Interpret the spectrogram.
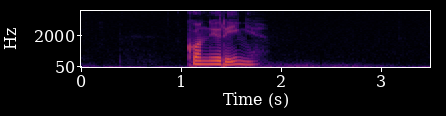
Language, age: Swedish, 21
